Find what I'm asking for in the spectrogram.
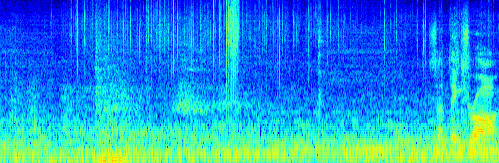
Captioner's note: sighs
